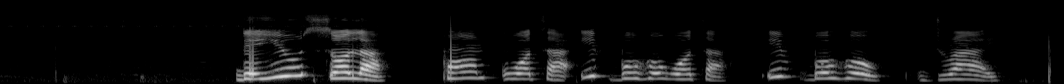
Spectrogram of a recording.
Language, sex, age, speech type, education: Nigerian Pidgin, female, 15-29, spontaneous, tertiary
